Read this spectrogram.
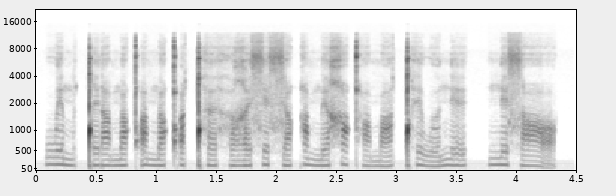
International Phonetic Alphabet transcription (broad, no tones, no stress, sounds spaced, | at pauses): w ɪ m ʊ ǃ ɪ ɾ ɑ m ʊ qʼ ɜ m ʊ qʼ ʊ ǃʰ ɜ h ʊ ʁ ɪ s ɪ s ɪ q ə m ɪ χ ɑ qʰ ɑ m ɑ ǃʰ ɪ w ʊ n ɪ | n ɪ s ɑ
